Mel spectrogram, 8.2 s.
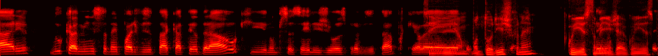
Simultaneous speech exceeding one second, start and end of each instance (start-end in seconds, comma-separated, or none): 5.3-6.6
